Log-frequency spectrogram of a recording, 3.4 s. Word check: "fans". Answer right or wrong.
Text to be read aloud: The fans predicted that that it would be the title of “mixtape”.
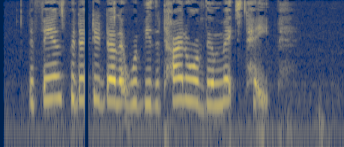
right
